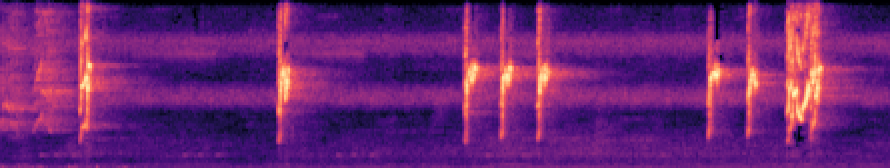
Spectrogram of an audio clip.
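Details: Lovebird parrot giving sharp, high single chirps and short runs of three, ending in a loud harsh burst, over a faint background hum.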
